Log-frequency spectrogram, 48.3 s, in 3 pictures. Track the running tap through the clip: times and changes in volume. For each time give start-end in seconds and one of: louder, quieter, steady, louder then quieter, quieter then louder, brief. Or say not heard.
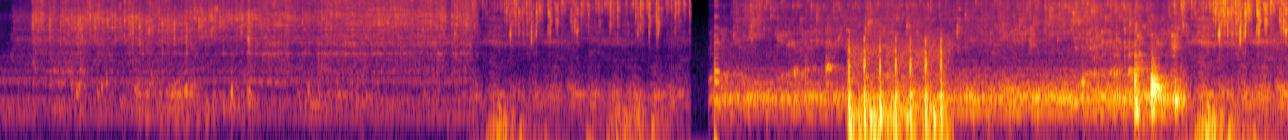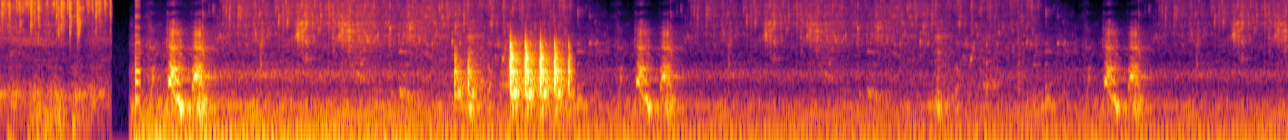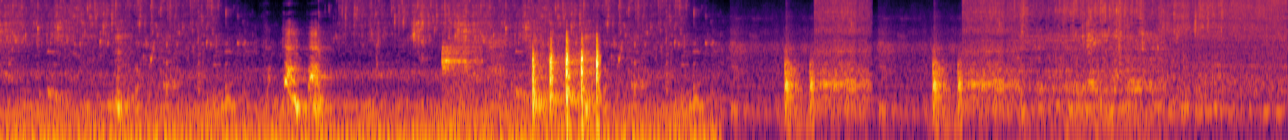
0.1-48.2 louder then quieter.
